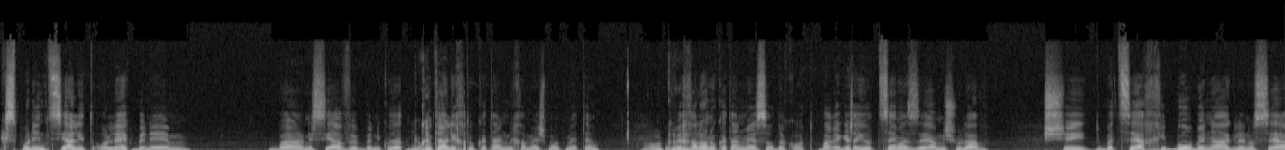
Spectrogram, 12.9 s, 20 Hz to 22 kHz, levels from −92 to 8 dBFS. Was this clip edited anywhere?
yes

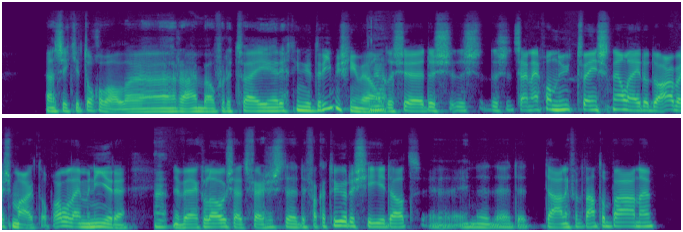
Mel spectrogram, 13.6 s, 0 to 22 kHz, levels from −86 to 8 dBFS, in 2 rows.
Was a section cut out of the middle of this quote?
no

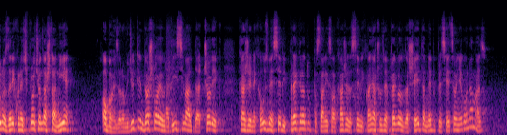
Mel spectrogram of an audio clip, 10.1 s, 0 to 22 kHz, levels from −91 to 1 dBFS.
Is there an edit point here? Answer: yes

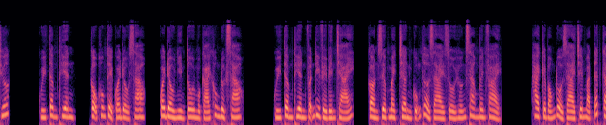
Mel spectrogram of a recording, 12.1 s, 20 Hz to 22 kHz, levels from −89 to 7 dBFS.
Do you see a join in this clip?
no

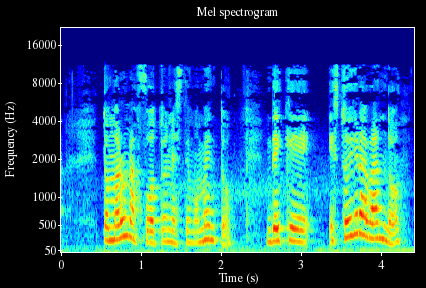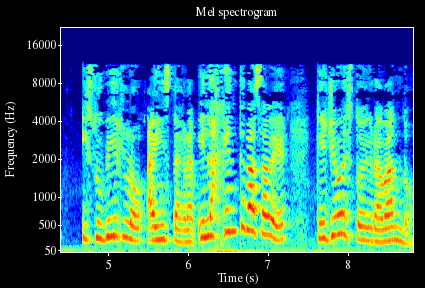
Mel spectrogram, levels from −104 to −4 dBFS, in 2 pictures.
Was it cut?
yes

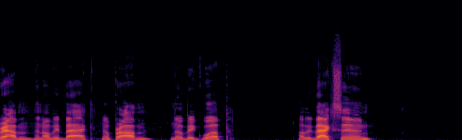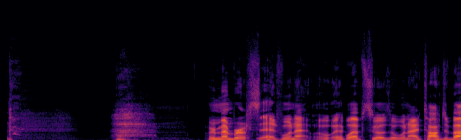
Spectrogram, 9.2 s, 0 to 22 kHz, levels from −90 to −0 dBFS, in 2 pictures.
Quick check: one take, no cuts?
no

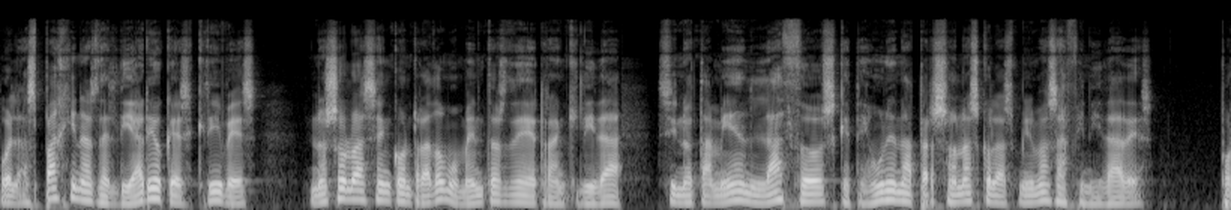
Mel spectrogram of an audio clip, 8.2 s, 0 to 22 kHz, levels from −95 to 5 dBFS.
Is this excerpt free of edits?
yes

